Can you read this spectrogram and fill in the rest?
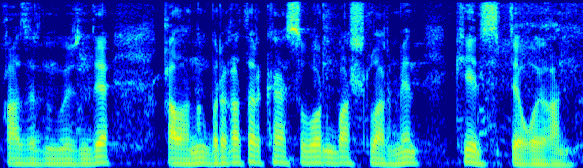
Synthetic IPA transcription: qʰɑzɪɾd̪ɪŋwɵzɪnd̪e̞ | qʰɑlˠɑnəɴbɪɾqɑt̪ɑɾkʲʰæsɪwo̞ɾənbɑsʃəlˠɑɾəme̞ŋ | kʲʰe̞lɪsɪ̥p̚t̪e̞qʰo̞jʁɑ̰n

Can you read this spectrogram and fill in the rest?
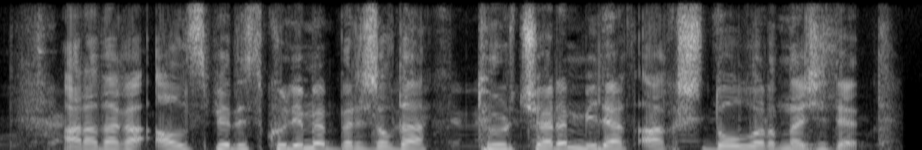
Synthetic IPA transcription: ɑɾɑd̪ɑʁəʔɑlˠəspeɾəskʲʰɵle̞mɪbɪɾʒəlˠd̪ɑt̪ʰɵɾt̪ʒ̥ɑɾəmːilʲˠjaɾd̪ɑqə̥ʃd̪o̞lˠːaɾənɑʒe̞t̪e̞d̪ɪ

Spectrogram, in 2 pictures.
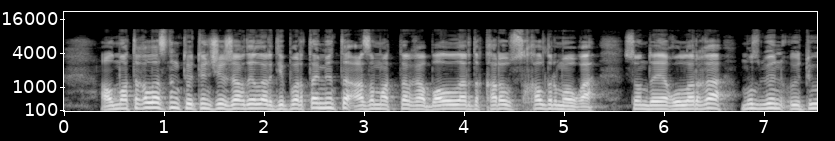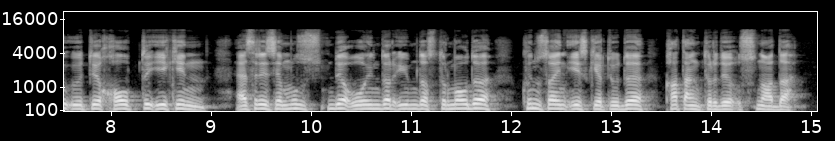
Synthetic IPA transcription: ɑ̰lˠmɑt̪əqʰɑlˠɑsənəɴt̪ʰɵt̪e̞nʃe̞ʒɑʁd̪ɑjlˠɑɾdʲe̞p̬art̪amʲe̞nt̪ɪʔɑzɑmɑt̪ːɑɾʁɑbɑlˠɑlˠɑɾd̪əqʰɑɾɑwsəzqʰɑlˠd̪əɾmɑwʁɑ | so̞nd̪ɑjɑqwo̞lˠɑɾʁɑmʊzbe̞nwɵt̪uwɵt̪e̞qʰɑwəp̚t̪əe̞kʲe̞nɪn | æsɪɾe̞se̞mʊzʏst̪ɪnd̪e̞wo̞jənd̪ɑɾʊjəmd̪ɑst̪əɾmɑwd̪ə | kʲʰʏnsɑjəne̞skʲe̞ɾt̪ud̪ɪqʰɑt̪ɑɴt̪ʰʏɾd̪e̞ʔʊsənɑd̪ə

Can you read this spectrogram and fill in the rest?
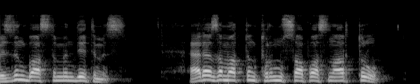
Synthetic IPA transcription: ɪzd̪ɪŋbɑst̪əmɪnd̪e̞t̪ɪmɪz | æɾɑzɑmɑt̪ːəɴt̪ʰʊɾməsːɑpɑsənɑɾt̪ːʊɾu

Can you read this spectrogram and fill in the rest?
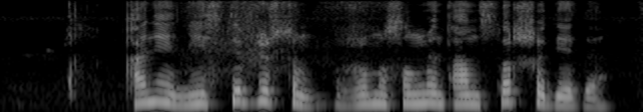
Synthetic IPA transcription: qʰɑne̞ne̞st̪e̞pʒʏɾsɪŋʒʊməsəɴme̞nt̪ʰɑnəst̪əɾʃəd̪e̞d̪ɪ

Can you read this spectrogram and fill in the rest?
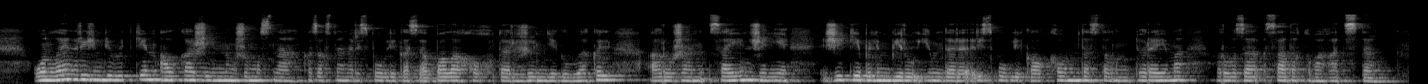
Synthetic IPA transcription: wo̞nlˠɑjənɾe̞ʒimd̪e̞wɵt̪kʲe̞nɑlˠqɑʒəjənːəɴʒʊməsənɑqʰɑzɑqst̪ɑnɾe̞spublijkɑsəbɑlˠɑqʰʊqʊqt̪ɑɾəʒɵnɪnd̪e̞ɡʲɪwækʲɪl | ɑɾuʒɑnsɑjənʒæne̞ | ʒe̞kʲe̞bɪlɪmbe̞ɾuʔʊ̰jəmd̪ɑɾə̰ɾe̞spublijkɑlˠəqʰɑwəmd̪ɑst̪əʁənəɴt̪ʰɵɾæjəmə | ɾo̞zɑsɑd̪əqo̞vɑqʰɑt̪ə̥st̪ə

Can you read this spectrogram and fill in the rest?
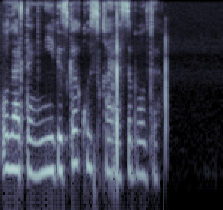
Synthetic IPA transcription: wo̞lˠɑɾd̪əɴne̞ɡʲɪzɡʲɪqʰosqʰɑɾɑsəbo̞lˠd̪ə

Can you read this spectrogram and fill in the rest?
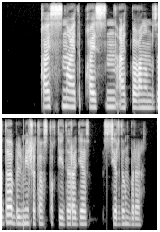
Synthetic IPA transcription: qʰɑjsə̥sənɑjt̪əp̚qʰɑjsə̥sənɑ̰jt̪̚pɑʁɑnəməzd̪əd̪ɑbɪlmeʒɑt̪ɑst̪əq̚d̪e̞jd̪ɪɾʔad̪ʲijo | ɪst̪e̞ɾd̪ɪŋbɪɾɪ

